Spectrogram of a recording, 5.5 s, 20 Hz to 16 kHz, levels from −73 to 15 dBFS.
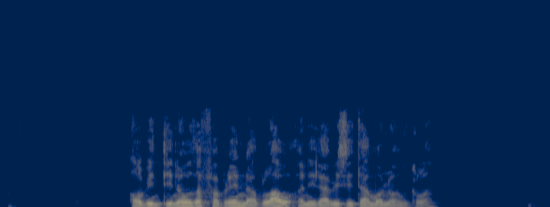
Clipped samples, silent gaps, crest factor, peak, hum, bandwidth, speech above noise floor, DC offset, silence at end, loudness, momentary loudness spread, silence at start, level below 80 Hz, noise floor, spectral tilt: under 0.1%; none; 20 dB; -8 dBFS; none; 8 kHz; 57 dB; under 0.1%; 1.15 s; -26 LUFS; 12 LU; 1.3 s; -56 dBFS; -82 dBFS; -7 dB/octave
